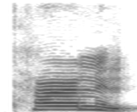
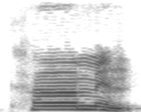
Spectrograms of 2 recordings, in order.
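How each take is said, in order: Both takes have the same delivery.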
